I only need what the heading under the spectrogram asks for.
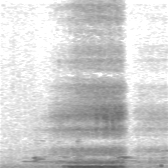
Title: American Stafford Terrier snoring even with eyes opened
